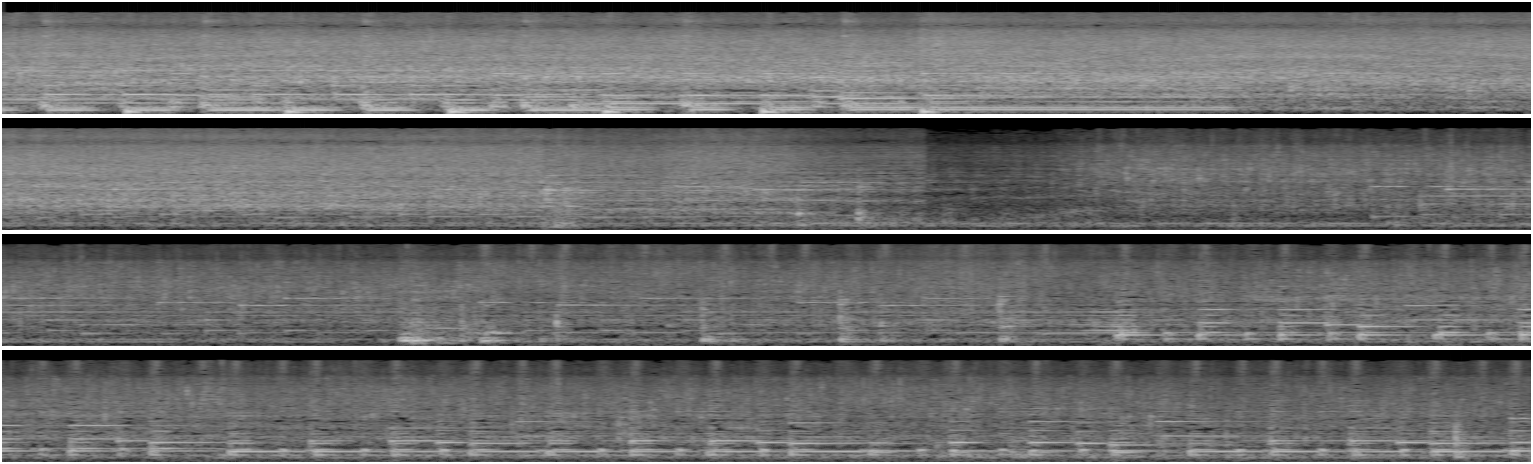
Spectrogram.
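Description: Okra pieces sizzling as they fry in hot oil in a wok. The sizzle is loudest in the first dozen seconds, drops out briefly near the middle, then carries on more softly under background music.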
